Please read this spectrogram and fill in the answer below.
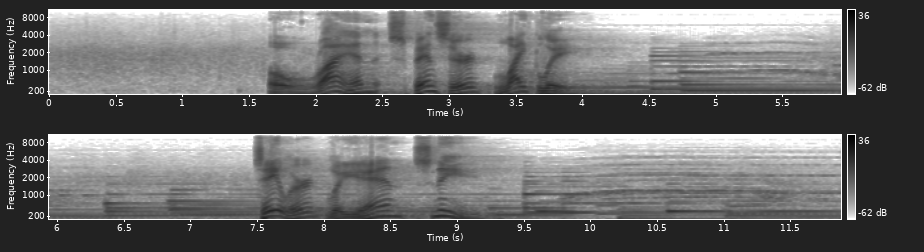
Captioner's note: applause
